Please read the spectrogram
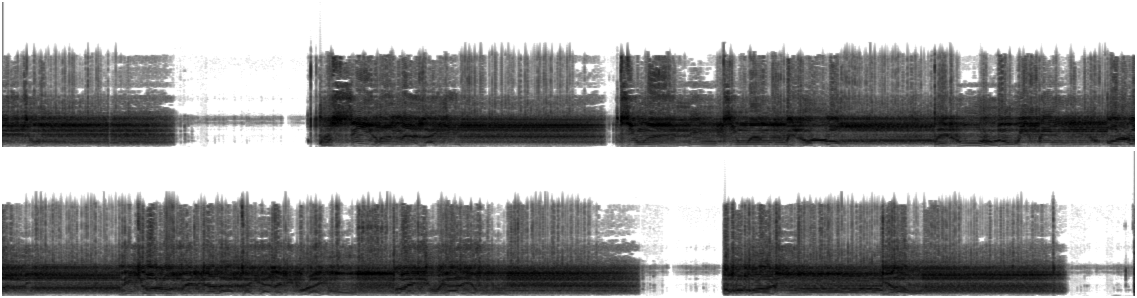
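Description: Speech in Yoruba, a voice sounding thin and narrow like a radio, broken by two short silent gaps, about two seconds in and near the end.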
